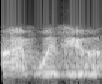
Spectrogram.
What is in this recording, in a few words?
following, radio; GSG9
